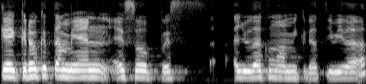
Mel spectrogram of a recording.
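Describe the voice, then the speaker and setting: A woman with a plain, everyday voice speaks at a medium pitch with fairly even intonation on a very clean recording with a silent background. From Mexico (Puebla). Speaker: agency co-founder and director. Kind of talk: interview.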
